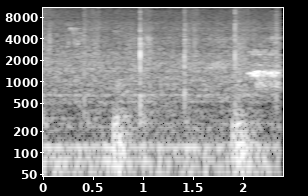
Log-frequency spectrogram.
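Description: Faint, soft footfalls of a person stepping in place on grass, about a second apart, with a single light click, over a low steady background rumble.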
